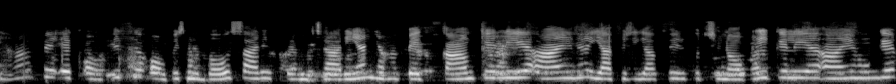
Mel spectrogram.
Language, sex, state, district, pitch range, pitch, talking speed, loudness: Hindi, female, Bihar, Jamui, 250-300 Hz, 270 Hz, 180 wpm, -15 LUFS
